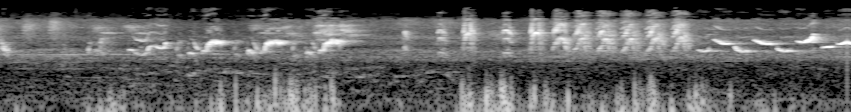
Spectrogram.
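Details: Chinese hwamei after bathing, competition-quality song heard more softly: scattered rising whistled notes, a burst of rapid sharp chips, then repeated upslurred whistles, with low rumbling noise underneath.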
